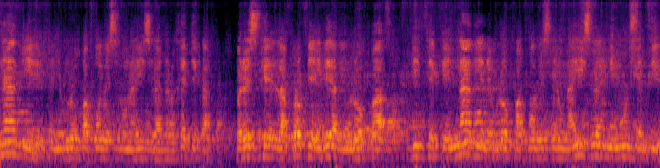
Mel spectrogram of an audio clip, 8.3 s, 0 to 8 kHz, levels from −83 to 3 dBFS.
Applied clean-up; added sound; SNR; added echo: neural separator model SepFormer DNS4.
